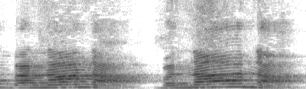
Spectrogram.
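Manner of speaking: slow বানানা ba-na-na; slow three syllable demo. Shown as a demonstration. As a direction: drag বানানা into three parts. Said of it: "তিনটা পার্টে উচ্চারণ করছি".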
